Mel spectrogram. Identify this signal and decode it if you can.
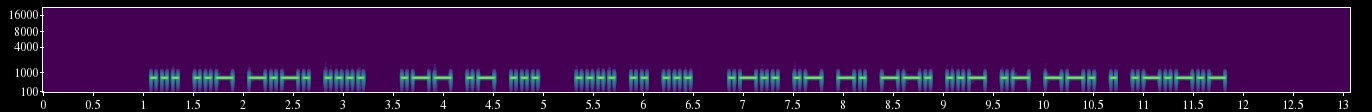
Morse code, heard as a keyed tone, about 22 wpm, 700 Hz. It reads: SUCH WAS HIS LANGUAGE.
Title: Sentences from Top 1000 Words - Review Part 3 - 22wpm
